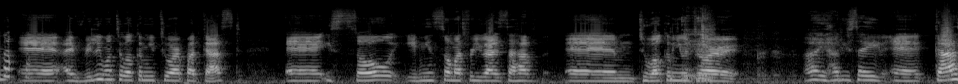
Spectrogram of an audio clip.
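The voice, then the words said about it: Fake Spanish accent, imitating Hilaria Baldwin. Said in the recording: “It's our Hilaria Baldwin episode ... let me get out of my fake Spanish accent.”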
